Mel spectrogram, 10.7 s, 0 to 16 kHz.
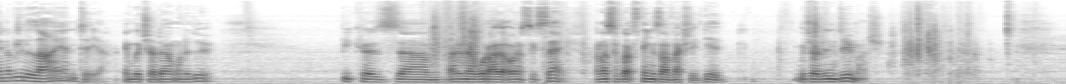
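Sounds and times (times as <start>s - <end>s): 
speech: 0.0s - 2.5s, 3.4s - 7.4s, 8.0s - 9.2s
sheet of paper being handled and flipped over: 4.2s - 6.1s, 7.8s - 10.0s.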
